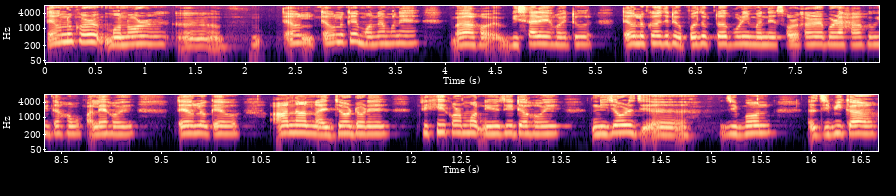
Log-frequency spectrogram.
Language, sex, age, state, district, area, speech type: Assamese, female, 45-60, Assam, Udalguri, rural, spontaneous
